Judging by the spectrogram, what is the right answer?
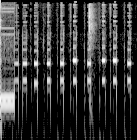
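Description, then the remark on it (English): A steady dial tone cuts off, then a quick run of about ten touch-tone beeps sounds as a phone number is punched in to call Bill Belichick, each a short paired-pitch tone in an even rhythm. “Let's call him up. Let's call up Belichick.”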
